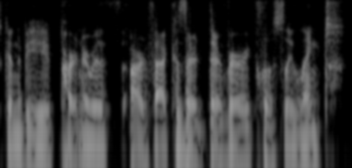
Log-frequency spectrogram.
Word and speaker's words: RTFKT: Are they artifact? I think is how you say it.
